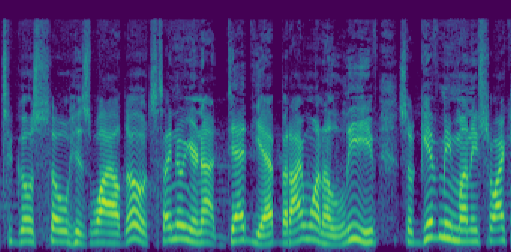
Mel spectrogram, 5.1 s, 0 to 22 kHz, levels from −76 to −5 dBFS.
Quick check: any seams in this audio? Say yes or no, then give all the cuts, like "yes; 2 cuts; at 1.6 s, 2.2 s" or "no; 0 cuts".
yes; 1 cut; at 1.6 s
